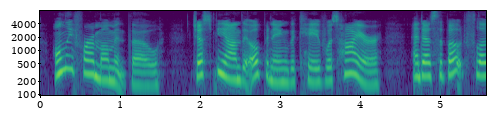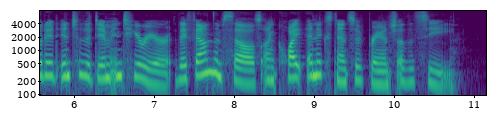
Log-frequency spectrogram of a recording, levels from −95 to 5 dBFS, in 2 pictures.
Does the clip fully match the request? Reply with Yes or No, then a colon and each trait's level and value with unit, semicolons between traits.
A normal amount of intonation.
No: wide, 6.1 semitones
